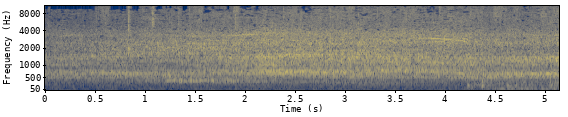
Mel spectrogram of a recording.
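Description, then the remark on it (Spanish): A large stadium crowd at the Estadio Santiago Bernabéu chants "Viva España" in the 12th minute of a match as Spanish flags appear. It is a dense, steady roar of many voices that holds at an even, loud level for the whole few seconds. “Gritos de Viva España en el Estadio Santiago Bernabéu.”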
